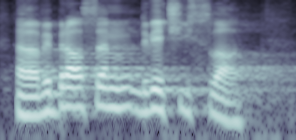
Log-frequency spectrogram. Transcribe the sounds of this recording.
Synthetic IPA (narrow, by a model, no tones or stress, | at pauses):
vɪbɾalsɛmdvjɛt͡ʃiːsla̰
